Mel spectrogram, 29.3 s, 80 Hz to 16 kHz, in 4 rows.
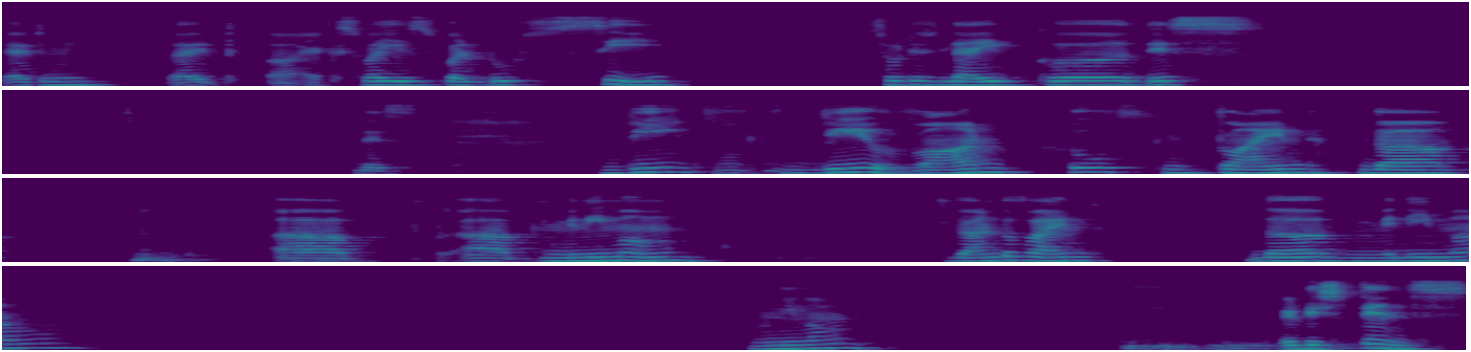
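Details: Man who identifies as a person who stammers, on day 1 of a self-set 30-day stop-stammering challenge, trying not to stammer: stuttering with audible repetitions and fillers.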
